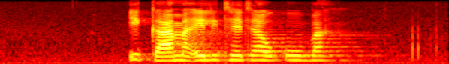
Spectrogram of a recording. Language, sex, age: Xhosa, female, 30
